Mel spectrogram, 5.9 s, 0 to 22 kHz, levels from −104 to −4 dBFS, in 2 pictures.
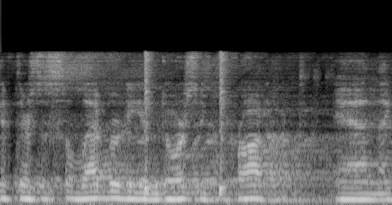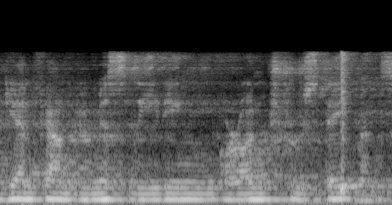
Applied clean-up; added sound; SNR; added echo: none; Hi-hat; 6 dB; reverberation time 2.3 s.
